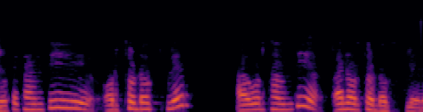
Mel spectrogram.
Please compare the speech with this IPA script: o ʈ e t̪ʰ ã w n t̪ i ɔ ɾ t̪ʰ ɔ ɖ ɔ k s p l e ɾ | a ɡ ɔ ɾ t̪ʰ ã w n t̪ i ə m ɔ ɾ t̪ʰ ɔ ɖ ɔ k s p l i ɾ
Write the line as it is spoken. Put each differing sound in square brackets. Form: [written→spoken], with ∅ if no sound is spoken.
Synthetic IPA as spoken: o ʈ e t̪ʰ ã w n t̪ i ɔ ɾ t̪ʰ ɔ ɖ ɔ k s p l e ɾ | a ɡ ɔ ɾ t̪ʰ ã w n t̪ i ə [m→n] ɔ ɾ t̪ʰ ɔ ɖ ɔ k s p l [i→e] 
